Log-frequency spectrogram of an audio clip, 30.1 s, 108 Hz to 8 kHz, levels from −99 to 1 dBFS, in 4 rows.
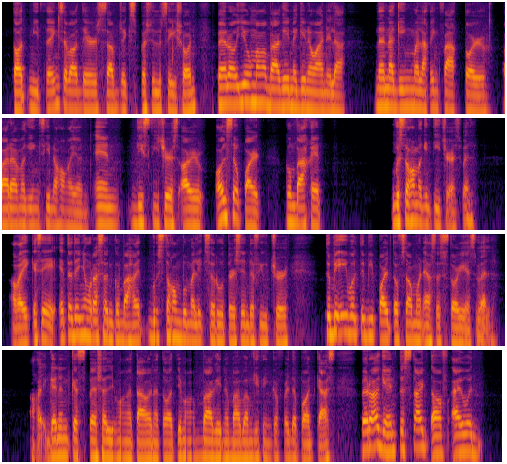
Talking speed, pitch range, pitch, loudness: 180 wpm, 120-140 Hz, 125 Hz, -25 LUFS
